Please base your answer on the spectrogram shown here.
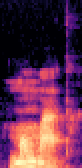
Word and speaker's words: Montmartre: So don't pronounce this T here. So we say Mont, and we don't pronounce the E here. Martre. Montmartre.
